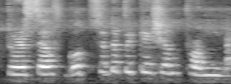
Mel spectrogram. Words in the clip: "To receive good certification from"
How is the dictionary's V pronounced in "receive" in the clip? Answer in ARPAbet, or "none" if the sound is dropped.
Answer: F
